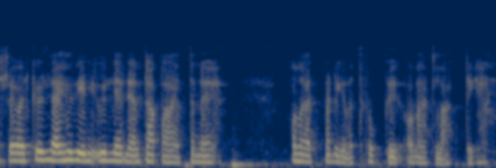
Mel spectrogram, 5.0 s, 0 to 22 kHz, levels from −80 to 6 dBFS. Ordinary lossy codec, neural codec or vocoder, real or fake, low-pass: none; codec, 16 kHz, 4 kbps, FreqCodec, smaller model; fake; 7.2 kHz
